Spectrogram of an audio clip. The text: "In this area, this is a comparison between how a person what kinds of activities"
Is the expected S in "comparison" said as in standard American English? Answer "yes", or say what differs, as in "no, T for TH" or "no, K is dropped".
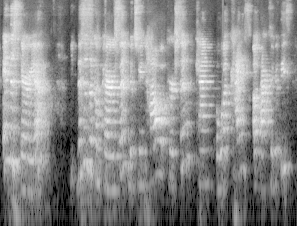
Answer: yes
